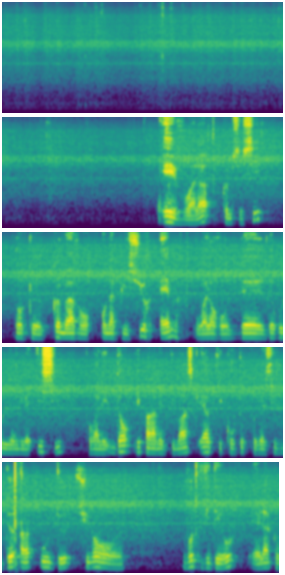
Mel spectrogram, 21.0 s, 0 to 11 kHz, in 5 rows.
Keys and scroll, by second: 1.2 space, 2.3 space, 6.7 alt+space, 11.1 m, 17.1 shift+\.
